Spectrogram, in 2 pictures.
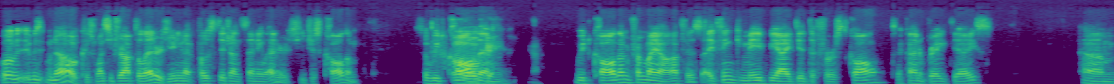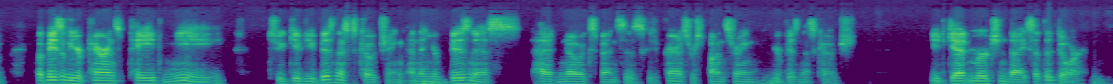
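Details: Adult speaker in conversation; ordinary speech.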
